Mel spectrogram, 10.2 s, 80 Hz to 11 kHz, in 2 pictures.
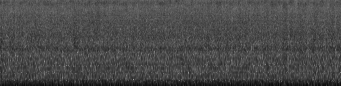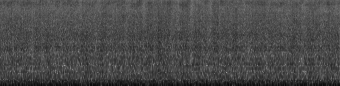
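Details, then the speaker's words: GMC 1500 single cab short bed after an engine swap, first start on a freshly flashed ECM tune, heard at the exhaust while warming, with good oil pressure. Loud, deep, lumpy chop of about 3.5 pulses a second. Normal cammed idle. "let's walk you around to the back so you can hear it chopping from the [Music] exhaust"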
